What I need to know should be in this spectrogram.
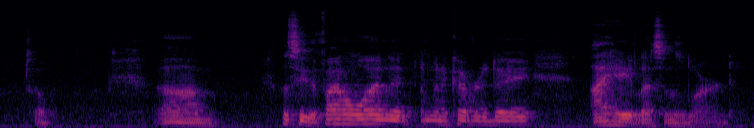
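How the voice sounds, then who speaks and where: The speech moves at a fairly slow pace with ordinary pitch variation and long, frequent pauses. Audible room echo surrounds it. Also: man, medium pitch for a man. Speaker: project management consultant and YouTuber. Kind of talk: solo Q&A video talk. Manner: casual with many fillers.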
